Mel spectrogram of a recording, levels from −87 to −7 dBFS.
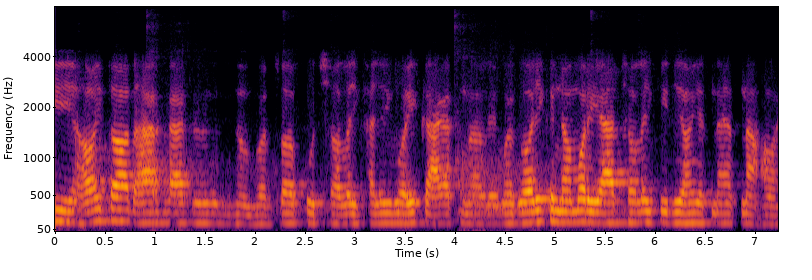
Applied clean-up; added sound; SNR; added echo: neural separator model SepFormer DNS4.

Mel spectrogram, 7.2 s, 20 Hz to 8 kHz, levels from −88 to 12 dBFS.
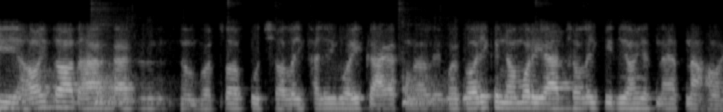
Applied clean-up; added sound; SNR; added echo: neural mask model RNNoise.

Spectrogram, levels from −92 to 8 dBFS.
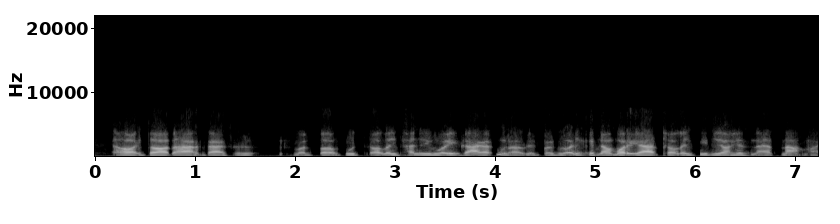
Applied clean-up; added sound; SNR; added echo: neural diffusion model UNIVERSE++.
